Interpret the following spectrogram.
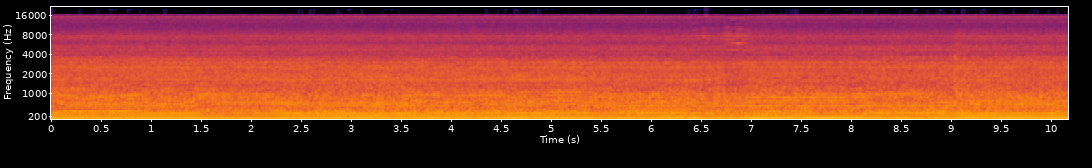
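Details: Yamaha Vega R motorcycle after carburetor service for a carburetor complaint, carb reinstalled: even, steady low putter at constant idle with no stumbling or hunting; engine now normal idle.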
